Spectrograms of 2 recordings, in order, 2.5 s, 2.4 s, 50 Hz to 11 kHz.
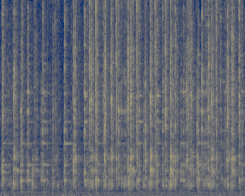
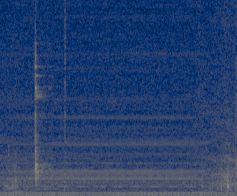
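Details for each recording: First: Extron VTG 300R video and audio test generator on arrival, before power-up: handling the case brings irregular clicks and tinkling rattles, a loose internal component; a part had popped off the board. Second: Extron VTG 300R test generator while charging from its branded 24 W power brick, drawing about 15 W: a faint, steady, constant-pitch low buzz, which the user manual says is a normal charging buzz.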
